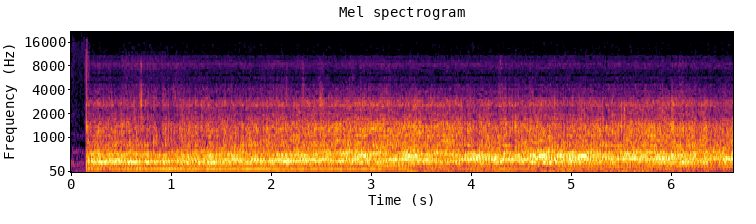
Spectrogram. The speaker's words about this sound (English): In flight, the V-1 made a distinctive sound that caused the Allies to nickname it the Buzz Bomb. This is the way it sounded.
